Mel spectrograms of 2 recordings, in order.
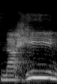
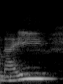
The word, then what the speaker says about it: nahi: up from my dad i do pronounce itches it's nahi not nai um and even with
